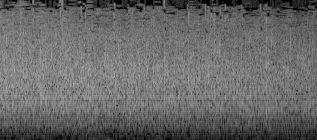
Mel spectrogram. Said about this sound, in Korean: 우리 박수로 함께 축복하시겠습니다.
